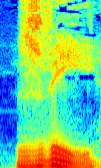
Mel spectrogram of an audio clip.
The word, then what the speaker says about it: Zvi: And it's spelled exactly like it sounds, Sabbatai, but his last name is it's Z-V-I, Zvi, however you want to say it, okay? – Zvi.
